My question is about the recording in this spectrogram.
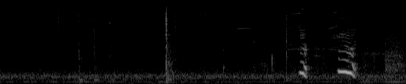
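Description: A dog whining twice, two short calls falling in pitch about three seconds in: it wants to be taken out. Light laptop keyboard typing clicks along underneath.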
